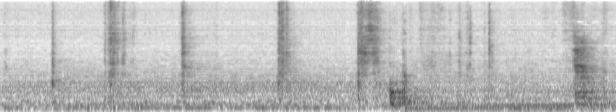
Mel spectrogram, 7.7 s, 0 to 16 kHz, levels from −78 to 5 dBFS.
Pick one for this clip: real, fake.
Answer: fake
